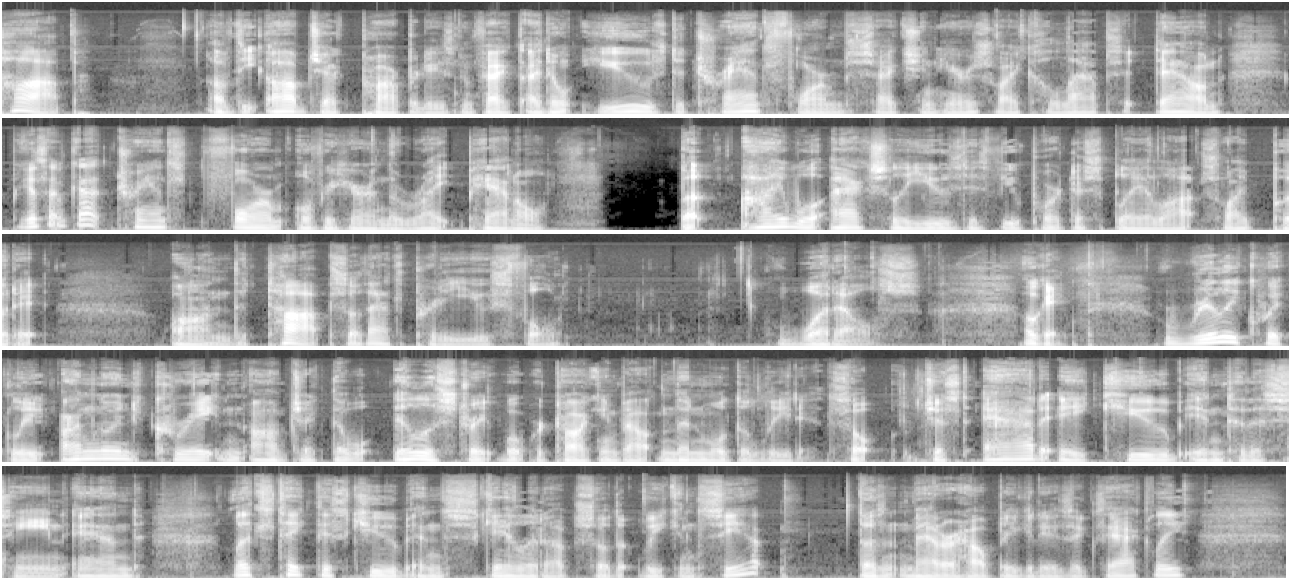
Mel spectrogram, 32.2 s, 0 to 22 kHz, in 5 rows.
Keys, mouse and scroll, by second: 2.8-4.8 scroll down 3, 4.8 click, 5.3-6.0 scroll up 2, 6.0 scroll up 1, 16.9 click, 22.1-22.9 scroll up 1, 23.6 shift+a, 27.2 s, 28.8 click, 29.4-31.4 middle drag.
